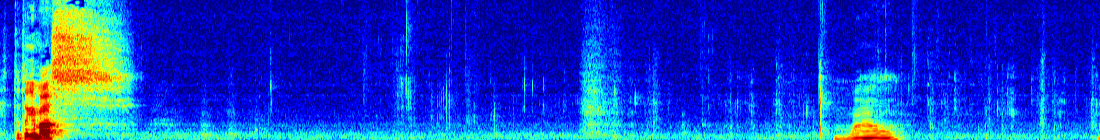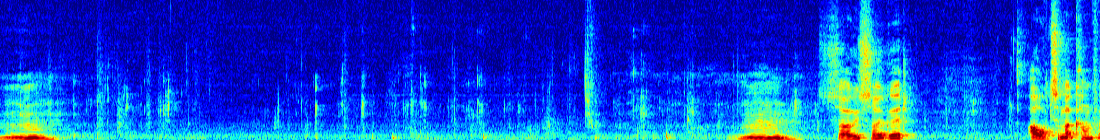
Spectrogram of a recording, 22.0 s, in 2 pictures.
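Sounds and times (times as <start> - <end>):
man chewing food: 1.9 - 19.3, 20.1 - 21.3
man humming with enjoyment: 11.0 - 11.6.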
